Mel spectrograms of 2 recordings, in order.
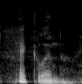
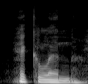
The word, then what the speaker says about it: Hicklen: Hicklin. – Hickland? – Hicklin. – Hicklin. Spell it. – People always put a D in there. – Yeah. – H-I-C-K-L-E-N.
